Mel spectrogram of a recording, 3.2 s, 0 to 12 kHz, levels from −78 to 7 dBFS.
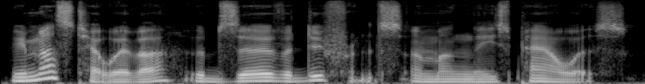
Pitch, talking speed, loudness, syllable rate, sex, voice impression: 125 Hz, 165 wpm, -18 LUFS, 6.3 syllables/s, male, masculine, adult-like, slightly hard, fluent, cool, intellectual, sincere, calm, slightly strict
